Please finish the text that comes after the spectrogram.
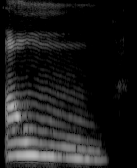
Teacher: you really have to bring your lips together like you do for wow, and you're also using your nasal cavity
